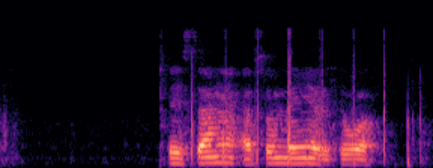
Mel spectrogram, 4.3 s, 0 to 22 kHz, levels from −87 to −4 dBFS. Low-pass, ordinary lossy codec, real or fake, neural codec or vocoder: 10.8 kHz; Opus, 32 kbps; fake; vocoder, 44.1 kHz, 128 mel bands every 512 samples, BigVGAN v2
